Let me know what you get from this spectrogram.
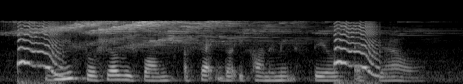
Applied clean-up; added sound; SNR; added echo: none; Wind chime + Cupboard open or close; -5 dB; none.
